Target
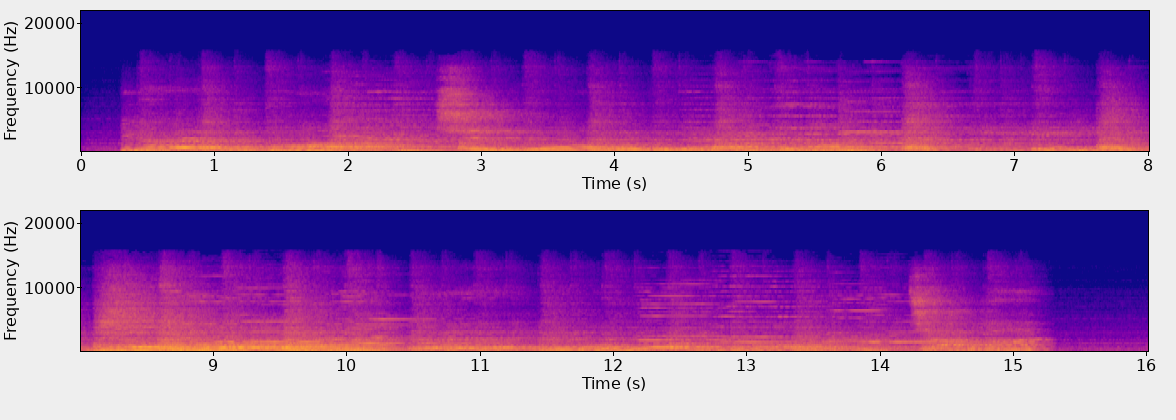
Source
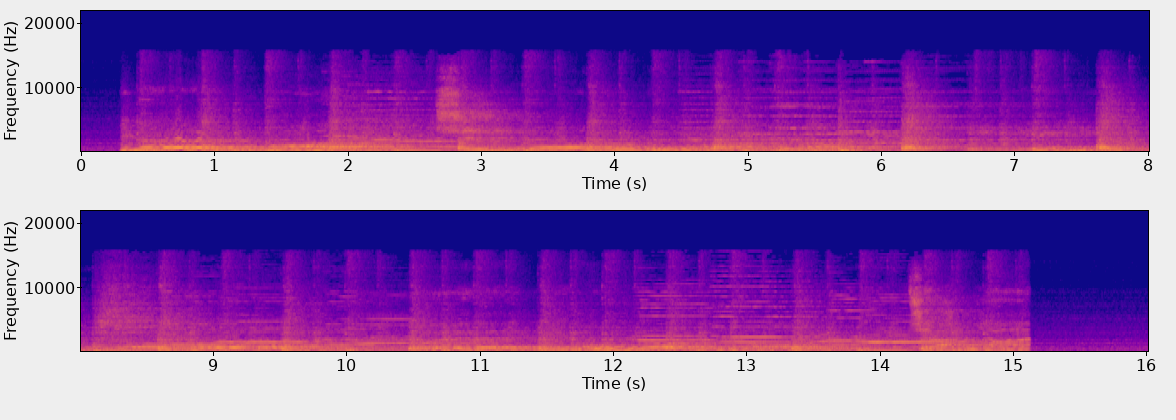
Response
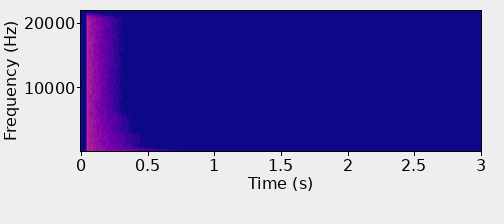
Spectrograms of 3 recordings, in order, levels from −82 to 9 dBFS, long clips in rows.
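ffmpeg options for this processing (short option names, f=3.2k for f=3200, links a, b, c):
-filter_complex "[0:a]asettb=1/sr,asplit=3[a][b][c];[a]atrim=end=8.104[d];[b]atrim=start=8.1:end=10.28,asetpts=PTS-STARTPTS,afade=t=in:d=0.004:c=qsin,afade=t=out:st=2.176:d=0.004:c=qsin,acontrast=66[e];[c]atrim=start=10.276[f];[d][e]acrossfade=d=0.004:c1=hsin:c2=qsin[g];[g][f]acrossfade=d=0.004:c1=qsin:c2=hsin[h];[1:a]atrim=start_sample=2205,afade=t=out:st=0.17:d=0.01,atrim=end_sample=7938,asetrate=27783,aresample=44100[i];[h][i]afir=irnorm=-1:irlink=0"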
